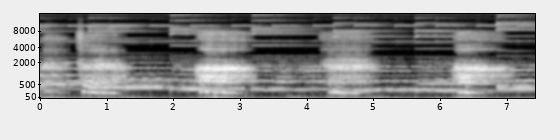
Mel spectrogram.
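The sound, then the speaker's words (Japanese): Slow deep breathing from a woman calming herself: four long, soft, breathy sighs at an even pace, each swelling and fading, with faint music underneath. “深呼吸と。”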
